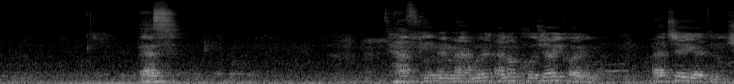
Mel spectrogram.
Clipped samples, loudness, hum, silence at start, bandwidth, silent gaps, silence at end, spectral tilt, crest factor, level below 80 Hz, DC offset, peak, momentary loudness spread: under 0.1%; -35 LUFS; none; 0 s; over 20 kHz; none; 0 s; -5 dB/octave; 18 dB; -44 dBFS; under 0.1%; -16 dBFS; 15 LU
